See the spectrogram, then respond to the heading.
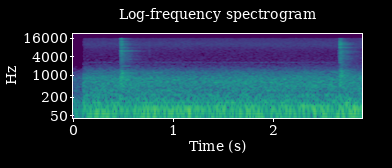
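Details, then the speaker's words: Ancel X7 bi-directional OBD2 scanner commanding a car's evap solenoid: two crisp clicks about two seconds apart over a low steady rumble; the solenoid is cycling on command and working properly. "if you hear the ticking noise that means that relay is turning over which is good"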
